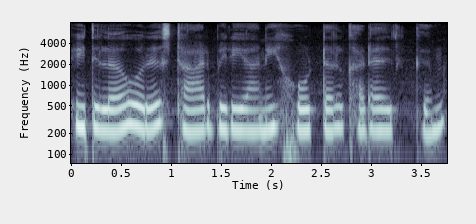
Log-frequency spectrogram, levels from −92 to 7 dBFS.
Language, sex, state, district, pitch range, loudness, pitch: Tamil, female, Tamil Nadu, Nilgiris, 220-240 Hz, -13 LUFS, 225 Hz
